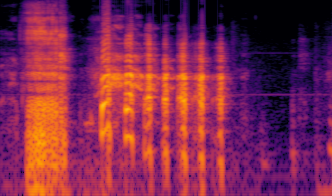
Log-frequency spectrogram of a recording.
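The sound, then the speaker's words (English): A dog lets out a breathy huff, then a quick run of about seven rhythmic, grumbling vocal pulses, followed by quiet. No one speaks. “Really, dog?”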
